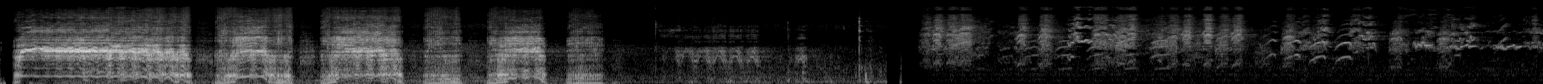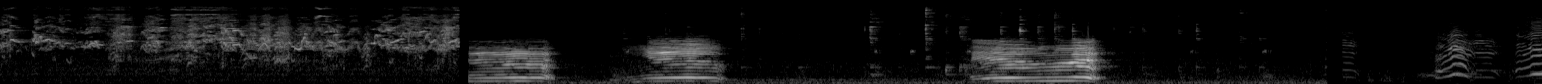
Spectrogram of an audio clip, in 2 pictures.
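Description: A run of different animal sounds. The first six seconds hold loud, harsh sounds in quick bursts, followed by a quieter stretch of high chattering. About two-thirds of the way in come three long, low mooing calls with a wavering pitch.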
